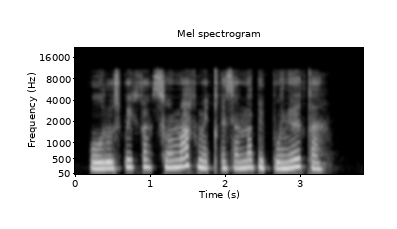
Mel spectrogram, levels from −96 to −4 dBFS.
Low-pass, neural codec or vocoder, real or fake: 10.8 kHz; codec, 44.1 kHz, 3.4 kbps, Pupu-Codec; fake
